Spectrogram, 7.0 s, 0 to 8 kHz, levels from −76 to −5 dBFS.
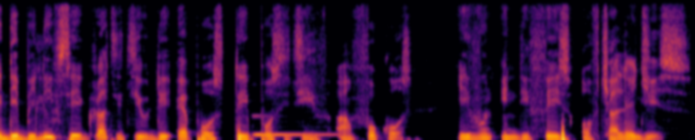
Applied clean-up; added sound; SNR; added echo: classical method Wiener filter.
